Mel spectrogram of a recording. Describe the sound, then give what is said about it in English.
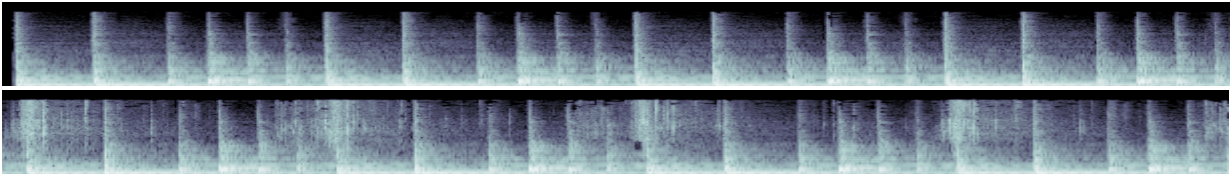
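A recorded song plays loudly: a steady, driving beat with regular percussive hits over sustained bass and harmony, purely instrumental with no singing in this stretch. “Now let's dive into another song.”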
